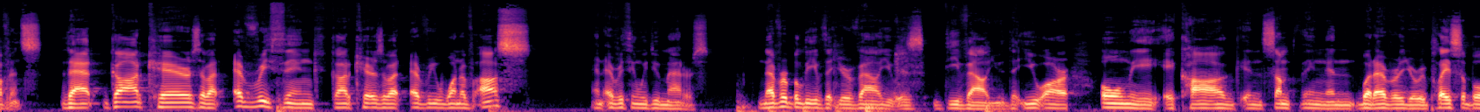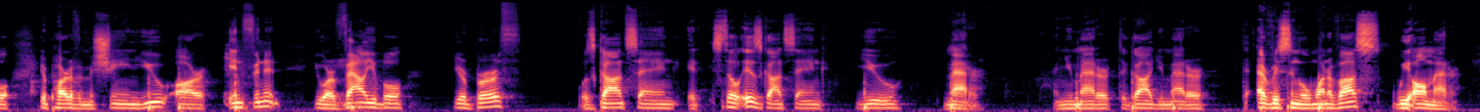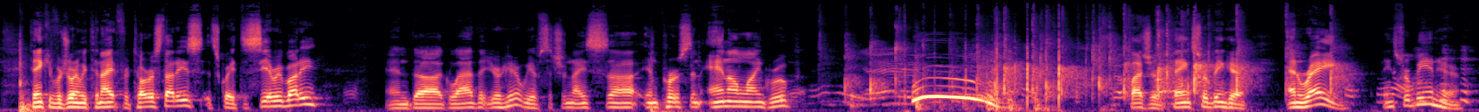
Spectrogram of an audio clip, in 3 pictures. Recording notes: Recorded live at Atlanta on June 22, 2022.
